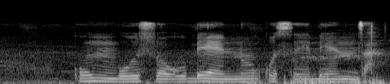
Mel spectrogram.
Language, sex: Xhosa, male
